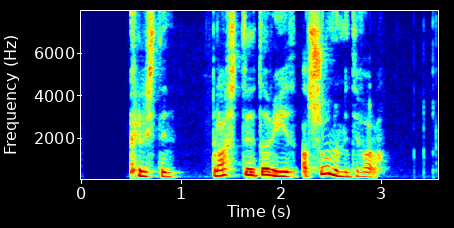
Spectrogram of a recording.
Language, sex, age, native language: Icelandic, male, 12, Icelandic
